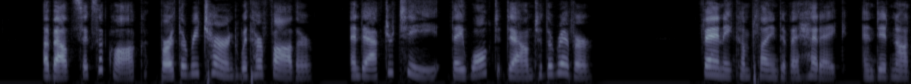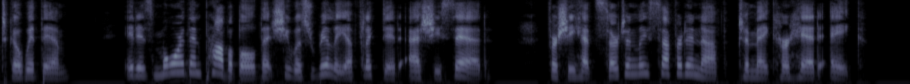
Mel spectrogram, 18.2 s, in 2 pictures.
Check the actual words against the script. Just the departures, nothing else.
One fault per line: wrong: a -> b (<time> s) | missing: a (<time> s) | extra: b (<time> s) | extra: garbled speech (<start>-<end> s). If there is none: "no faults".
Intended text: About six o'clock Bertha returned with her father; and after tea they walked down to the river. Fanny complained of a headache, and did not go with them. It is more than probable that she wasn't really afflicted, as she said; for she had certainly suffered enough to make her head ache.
wrong: wasn't -> was (12.0 s)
